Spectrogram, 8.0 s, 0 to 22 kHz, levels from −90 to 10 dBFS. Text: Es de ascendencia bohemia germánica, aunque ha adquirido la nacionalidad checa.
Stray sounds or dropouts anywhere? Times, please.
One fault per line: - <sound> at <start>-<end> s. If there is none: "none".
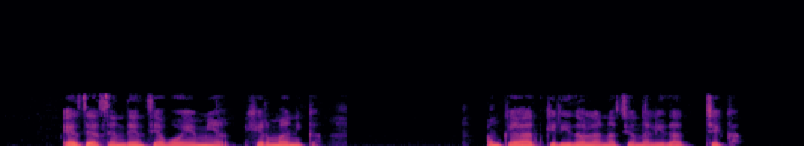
none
